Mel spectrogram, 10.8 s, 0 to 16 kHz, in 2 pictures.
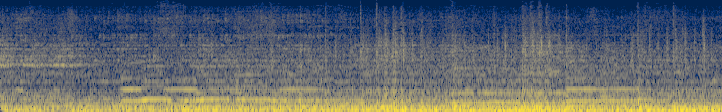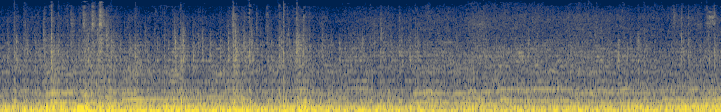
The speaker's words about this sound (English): We're just one of a half a dozen buses on the road from Hue, heading toward the 17th parallel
